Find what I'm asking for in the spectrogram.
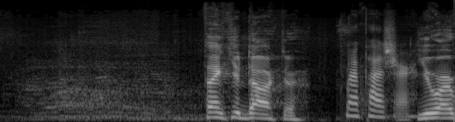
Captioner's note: audience exclaiming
